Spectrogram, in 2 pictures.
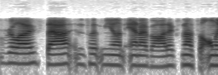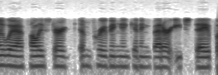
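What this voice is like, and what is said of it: Slightly hoarse voice. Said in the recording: “my voice is still a little hoarse.”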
